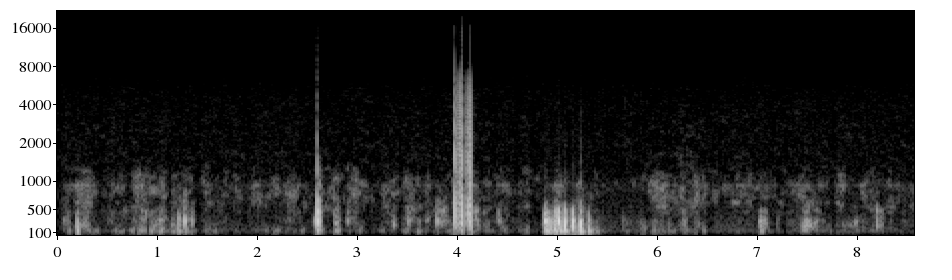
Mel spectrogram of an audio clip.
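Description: Irregular gurgling, bubbling and low rumbling sounds over the abdomen with brief louder squelches, typical active bowel sounds of a growling stomach.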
